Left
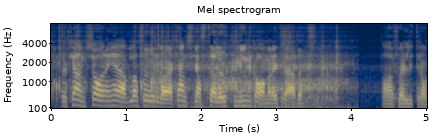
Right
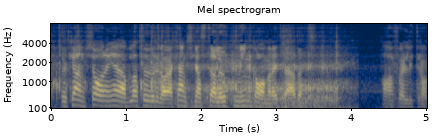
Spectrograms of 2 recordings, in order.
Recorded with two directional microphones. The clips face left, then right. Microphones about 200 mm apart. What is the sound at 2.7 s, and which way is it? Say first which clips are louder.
Speech: left 1 dB; 15° left (ahead or behind).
